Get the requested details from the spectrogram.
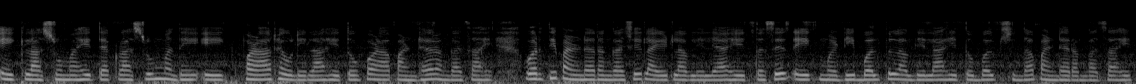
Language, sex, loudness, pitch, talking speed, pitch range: Marathi, female, -33 LUFS, 215 Hz, 180 wpm, 210-225 Hz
